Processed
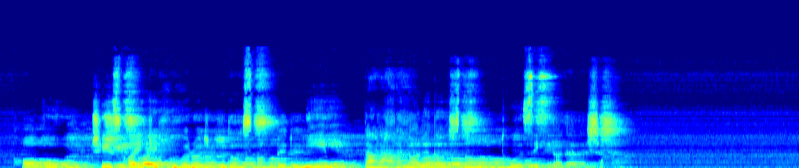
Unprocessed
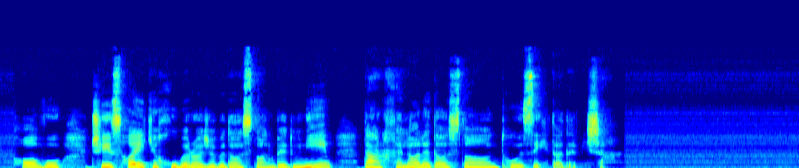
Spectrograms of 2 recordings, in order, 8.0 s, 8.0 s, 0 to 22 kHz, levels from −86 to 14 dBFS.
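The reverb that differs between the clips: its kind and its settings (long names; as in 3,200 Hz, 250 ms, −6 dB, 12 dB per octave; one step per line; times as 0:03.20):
comb and all-pass reverb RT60 0.72 s, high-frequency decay 0.75×, pre-delay 85 ms, DRR 0.5 dB
level −3 dB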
